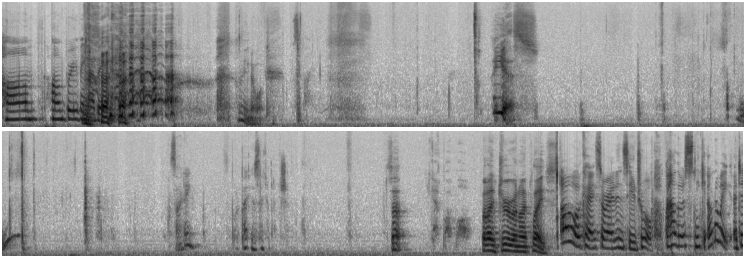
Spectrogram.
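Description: Young men and women talk and laugh together.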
